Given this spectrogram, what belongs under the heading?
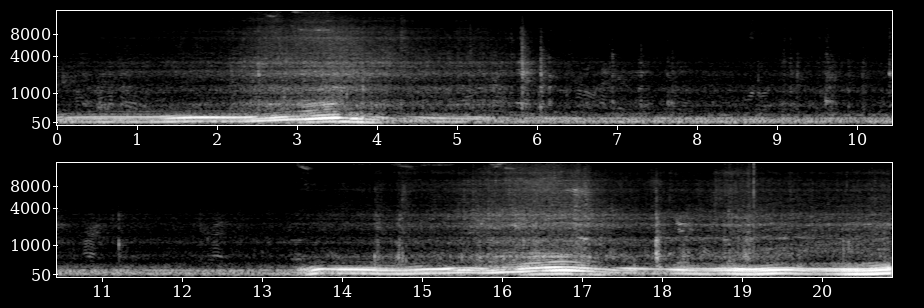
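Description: A Jeep engine rumbling and revving as it crawls a slimy, rocky mud trail at a Bantam Jeep Heritage Festival, with two loud rev surges at the start and end around a steadier idle, and people talking nearby.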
